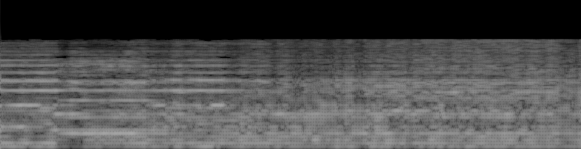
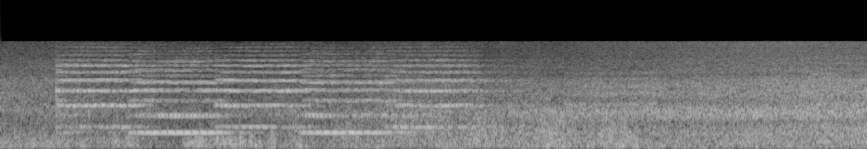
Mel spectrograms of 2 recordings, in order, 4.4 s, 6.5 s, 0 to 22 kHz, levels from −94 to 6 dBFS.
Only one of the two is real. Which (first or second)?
second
